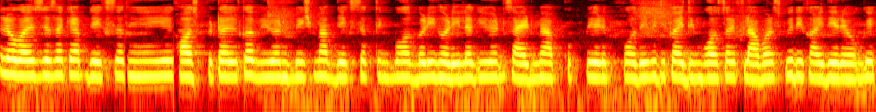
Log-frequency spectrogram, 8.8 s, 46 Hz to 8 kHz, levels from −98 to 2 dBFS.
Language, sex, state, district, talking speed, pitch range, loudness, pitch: Hindi, female, Andhra Pradesh, Krishna, 315 wpm, 225-240 Hz, -16 LUFS, 230 Hz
